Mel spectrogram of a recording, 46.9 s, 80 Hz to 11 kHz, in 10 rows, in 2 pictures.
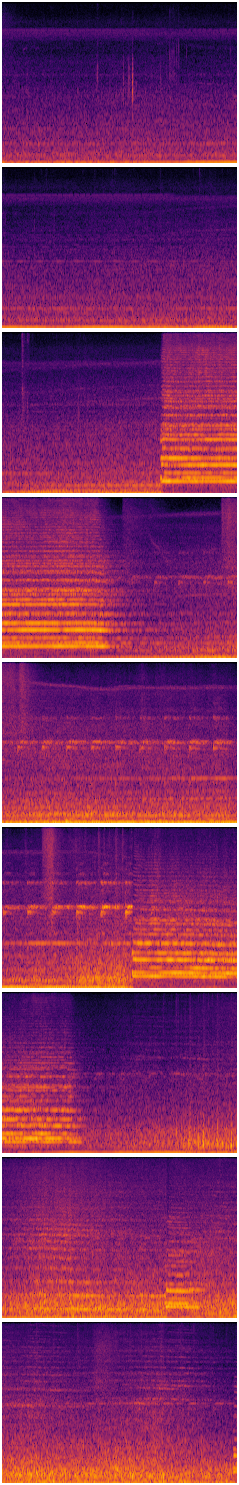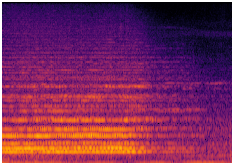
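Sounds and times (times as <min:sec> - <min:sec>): train coaches rushing on rails: 0:00.0 - 0:46.9
train horn blasts: 0:12.5 - 0:17.1, 0:22.4 - 0:30.0, 0:33.4 - 0:35.2, 0:35.8 - 0:37.1, 0:42.2 - 0:46.4.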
